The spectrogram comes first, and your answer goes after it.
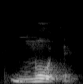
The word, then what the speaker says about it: mute: Y entonces por esa razón hago insistencia pronunciado al español, mute, que es ese alimento que efectivamente le dice silencio a alguien.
